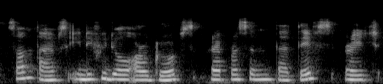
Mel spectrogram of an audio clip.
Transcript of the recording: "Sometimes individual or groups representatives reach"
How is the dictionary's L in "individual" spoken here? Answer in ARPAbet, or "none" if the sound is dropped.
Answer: W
